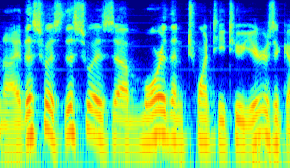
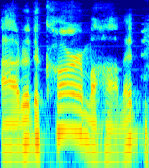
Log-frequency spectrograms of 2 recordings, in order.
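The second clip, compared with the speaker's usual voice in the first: ordinary talk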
